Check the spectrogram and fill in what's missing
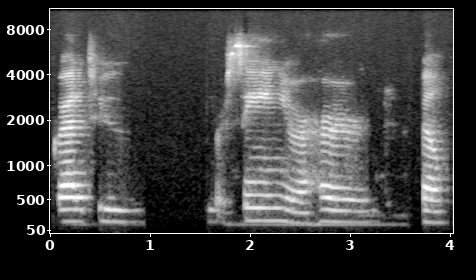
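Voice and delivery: slow, soft meditation voice with long pauses; guided meditation. Real, not acted. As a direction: gently guide them into stillness, unhurried, phrase by phrase. Leads a meditation.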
